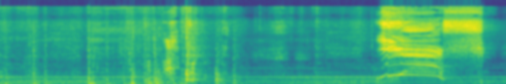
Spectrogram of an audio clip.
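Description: A cardboard drink carton being handled and a can pulled from it: scattered rustles and light knocks for the first three seconds over a steady low hum. Near the end comes a loud, drawn-out vocal cry that rises and falls.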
